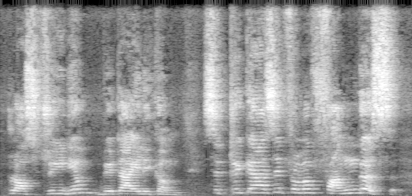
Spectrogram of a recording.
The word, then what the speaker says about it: Clostridium butylicum: Pronounce with me. Clostridium butylicum.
